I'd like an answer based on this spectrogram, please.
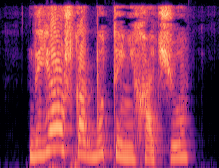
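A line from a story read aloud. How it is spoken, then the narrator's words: Meek, uncertain answer. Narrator (Russian): Она отвечала покорно и неуверенно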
